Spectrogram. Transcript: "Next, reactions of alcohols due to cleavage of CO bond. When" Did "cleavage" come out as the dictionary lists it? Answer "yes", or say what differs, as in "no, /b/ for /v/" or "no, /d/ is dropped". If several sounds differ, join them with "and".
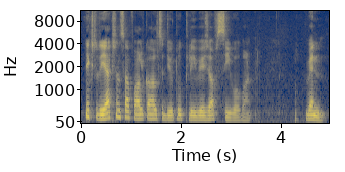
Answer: yes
